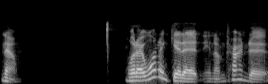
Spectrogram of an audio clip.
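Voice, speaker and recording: This is a man speaking. The recording is dry and close, with no echo. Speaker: university lecturer. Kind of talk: lecture. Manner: fast. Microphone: connection issues, audio only.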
